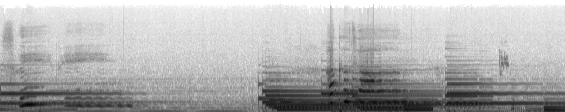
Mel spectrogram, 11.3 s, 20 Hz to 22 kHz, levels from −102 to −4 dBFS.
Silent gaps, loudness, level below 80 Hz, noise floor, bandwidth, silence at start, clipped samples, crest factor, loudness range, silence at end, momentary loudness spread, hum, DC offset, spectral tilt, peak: none; -16 LUFS; -36 dBFS; -44 dBFS; 5.4 kHz; 0 s; under 0.1%; 16 dB; 18 LU; 0 s; 15 LU; none; under 0.1%; -11 dB/octave; 0 dBFS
